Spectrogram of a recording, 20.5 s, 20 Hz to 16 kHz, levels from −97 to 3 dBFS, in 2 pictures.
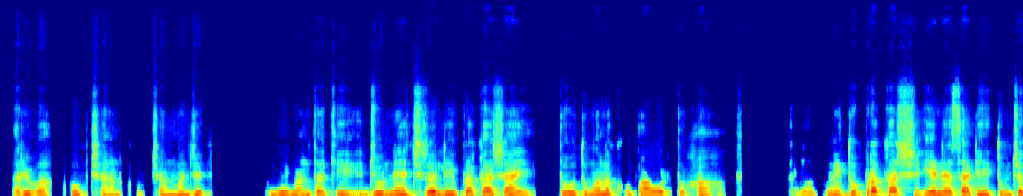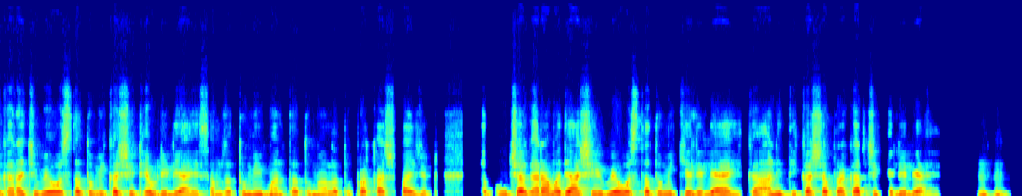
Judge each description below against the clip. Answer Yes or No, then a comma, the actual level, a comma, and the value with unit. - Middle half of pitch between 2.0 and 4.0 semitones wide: Yes, average, 3.0 semitones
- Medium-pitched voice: Yes, medium, 150 Hz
